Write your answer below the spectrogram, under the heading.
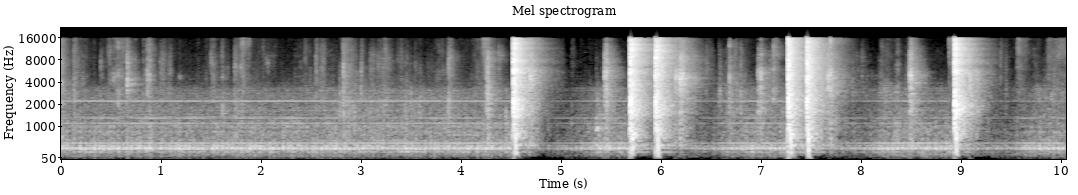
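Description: Pneumatic staple gun firing six times, stapling vinyl upholstery onto a seat base. The first shot comes about halfway through; each is a sharp crack, some in quick pairs, over a faint steady hum.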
